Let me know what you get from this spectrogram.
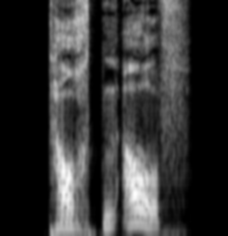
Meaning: inflection of auftauchen: 1. first/third-person plural preterite 2. first/third-person plural subjunctive II
- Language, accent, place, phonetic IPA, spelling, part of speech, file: German, Germany, Berlin, [ˌtaʊ̯xtn̩ ˈaʊ̯f], tauchten auf, verb, De-tauchten auf.ogg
